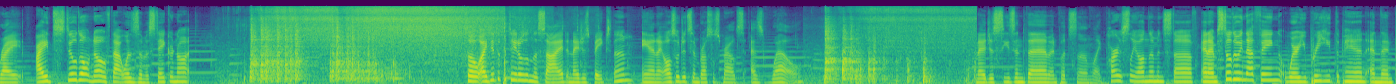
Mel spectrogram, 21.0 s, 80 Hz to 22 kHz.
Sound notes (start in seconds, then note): 3.5 potatoes hitting the pan; 12.4 brussel sprouts hitting the pan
